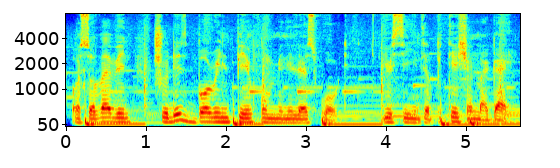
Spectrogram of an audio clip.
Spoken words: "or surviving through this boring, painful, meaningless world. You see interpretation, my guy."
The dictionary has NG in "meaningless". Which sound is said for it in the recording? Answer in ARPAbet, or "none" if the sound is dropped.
none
